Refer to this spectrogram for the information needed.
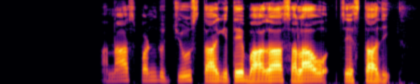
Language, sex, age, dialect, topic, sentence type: Telugu, male, 25-30, Southern, agriculture, statement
